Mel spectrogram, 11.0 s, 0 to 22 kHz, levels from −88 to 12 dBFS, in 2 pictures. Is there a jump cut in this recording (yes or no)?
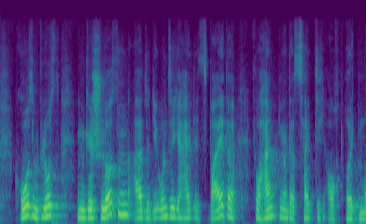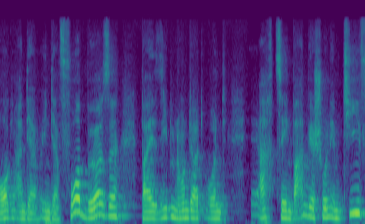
yes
